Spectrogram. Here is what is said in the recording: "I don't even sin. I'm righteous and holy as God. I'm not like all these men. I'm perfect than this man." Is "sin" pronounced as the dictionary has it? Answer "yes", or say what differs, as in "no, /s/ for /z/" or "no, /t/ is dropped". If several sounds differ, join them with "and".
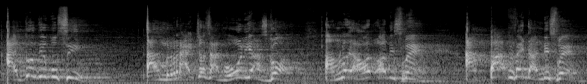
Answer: no, /n/ is dropped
